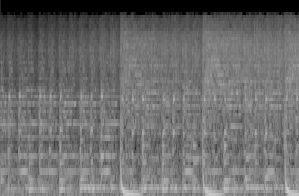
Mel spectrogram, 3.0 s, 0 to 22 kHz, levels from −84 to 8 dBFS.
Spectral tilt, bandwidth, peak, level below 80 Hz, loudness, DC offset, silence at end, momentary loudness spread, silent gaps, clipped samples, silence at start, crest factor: -3 dB/octave; 16 kHz; -4 dBFS; -28 dBFS; -18 LUFS; under 0.1%; 0 s; 6 LU; none; under 0.1%; 0 s; 14 dB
